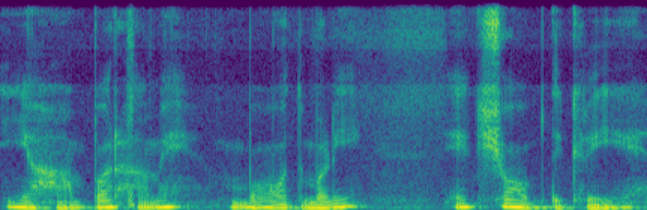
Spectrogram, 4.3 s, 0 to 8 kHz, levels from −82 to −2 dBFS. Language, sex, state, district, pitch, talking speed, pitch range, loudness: Hindi, male, Himachal Pradesh, Shimla, 120 Hz, 140 wpm, 110-135 Hz, -13 LUFS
